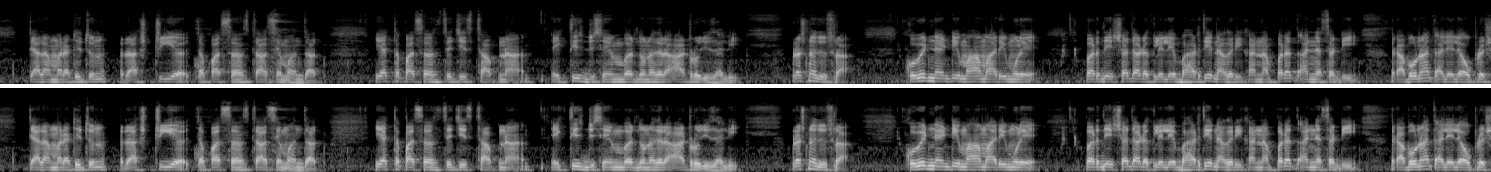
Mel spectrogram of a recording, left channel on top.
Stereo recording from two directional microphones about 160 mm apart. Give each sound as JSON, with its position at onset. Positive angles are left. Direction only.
{"t": 0.3, "sound": "speech", "side_deg": -30}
